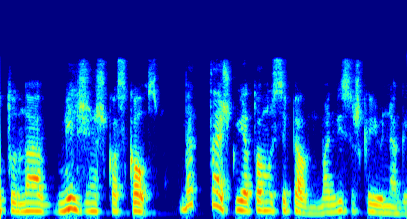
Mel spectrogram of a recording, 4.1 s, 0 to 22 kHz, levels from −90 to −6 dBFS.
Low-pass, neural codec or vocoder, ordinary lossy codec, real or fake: 7.2 kHz; none; Opus, 64 kbps; real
